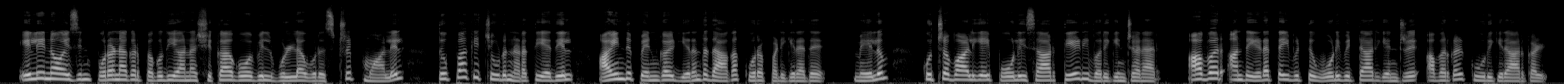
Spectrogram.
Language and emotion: Tamil, neutral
